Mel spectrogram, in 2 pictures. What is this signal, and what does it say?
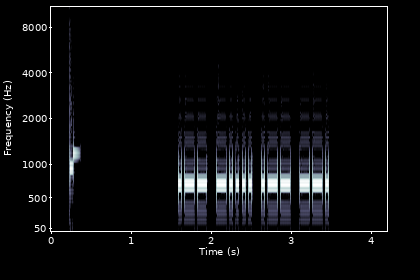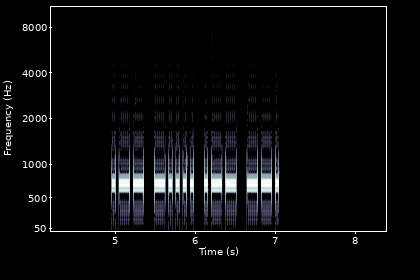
Morse code, heard as a keyed tone, about 30 wpm, 700 Hz. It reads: W6WG W6WG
